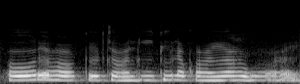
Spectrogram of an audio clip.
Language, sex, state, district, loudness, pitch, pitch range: Hindi, female, Odisha, Nuapada, -14 LUFS, 195 Hz, 190-200 Hz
